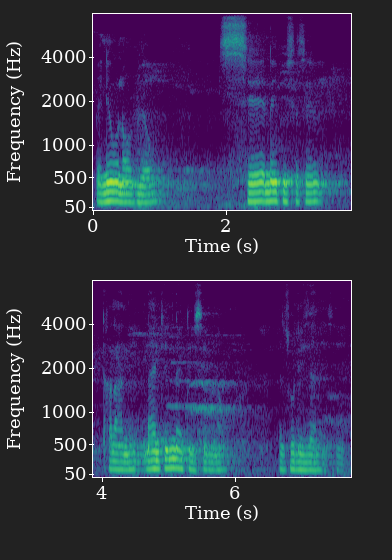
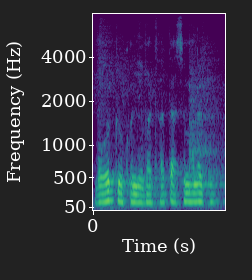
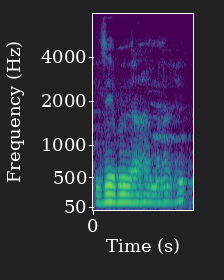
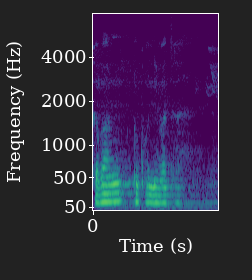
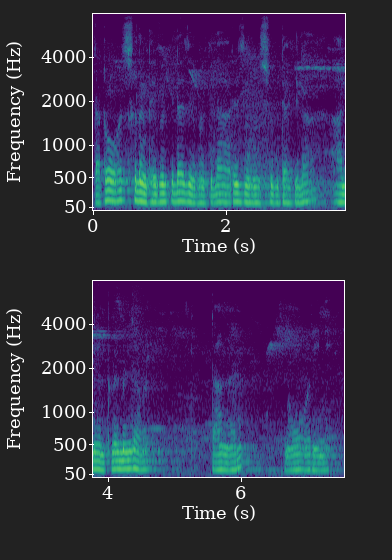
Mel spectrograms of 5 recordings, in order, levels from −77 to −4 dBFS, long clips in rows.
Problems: low volume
